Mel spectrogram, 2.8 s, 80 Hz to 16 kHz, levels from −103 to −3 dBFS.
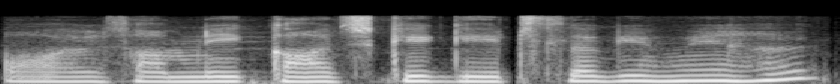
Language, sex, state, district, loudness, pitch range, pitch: Hindi, female, Uttar Pradesh, Shamli, -15 LUFS, 200-225 Hz, 205 Hz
